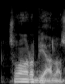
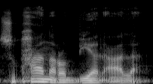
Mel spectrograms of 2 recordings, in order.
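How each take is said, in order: First: It is said quickly and hurriedly. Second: It is said slowly and calmly. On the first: The worshipper is rushing and unclear. The speaker calls it wrong. "Apa yang dibaca? ... Buru-buru" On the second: The worshipper is calm and unhurried. The speaker calls it right. "Berhenti sejenak"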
